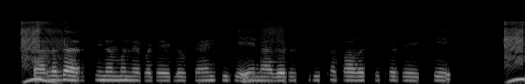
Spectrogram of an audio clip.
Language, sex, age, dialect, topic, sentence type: Kannada, female, 36-40, Mysore Kannada, banking, question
